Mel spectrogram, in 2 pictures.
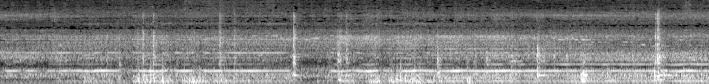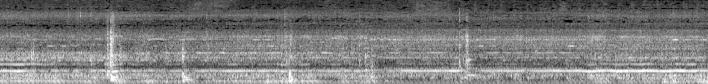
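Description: A backhoe's diesel engine runs and whines steadily close by.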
